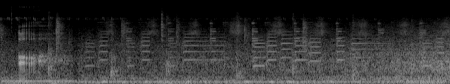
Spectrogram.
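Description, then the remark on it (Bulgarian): A new car's engine hums steadily as the vehicle drives past, a low continuous drone with some higher whining tones over a constant background rumble. “Кара нова кола.”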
